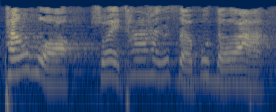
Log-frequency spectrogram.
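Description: A woman's voice: high voice, expressive, a little slow. A woman teacher telling a story and explaining it to young children in simple words, with emphatic repetition and questions, as if to little ones. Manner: simple, question-and-answer talk as to small children; emphatic, repeats key words. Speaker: Buddhist teacher (dharma master) of a children's class. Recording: echoey hall, dull muffled sound, music.

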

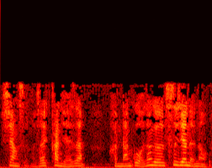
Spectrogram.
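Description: An older woman from Taiwan, a lay Buddhist teacher, telling animated stories in a casual way and laughing often. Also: on the low side, fairly quick, a little hiss or hum. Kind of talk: casual storytelling talk. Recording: dull lo-fi recording.

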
